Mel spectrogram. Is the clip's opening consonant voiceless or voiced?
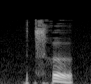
voiceless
